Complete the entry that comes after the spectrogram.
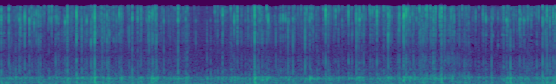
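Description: Fingertips and nails scratch and rub two identical yellow, hollow, cylindrical hair rollers with a plastic hook-and-loop velcro surface, held close to the microphone. A dense, steady crackle of short bright scratches and clicks runs throughout over a soft low rasp, with brief louder snaps scattered along the way.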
